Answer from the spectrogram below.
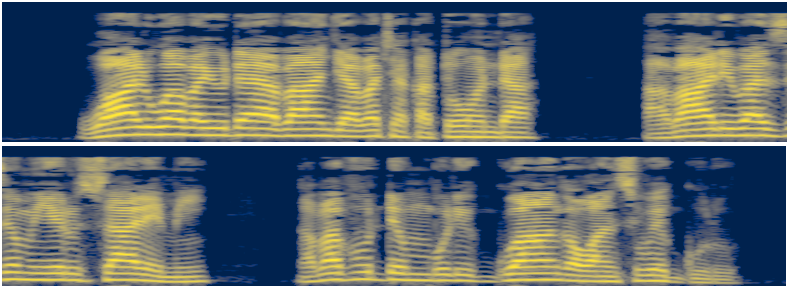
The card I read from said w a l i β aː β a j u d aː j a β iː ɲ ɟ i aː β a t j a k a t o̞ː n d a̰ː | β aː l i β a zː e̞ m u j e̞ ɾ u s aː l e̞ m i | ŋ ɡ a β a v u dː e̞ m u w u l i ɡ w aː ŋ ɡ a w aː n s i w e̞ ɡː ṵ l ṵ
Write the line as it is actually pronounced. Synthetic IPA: w a l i w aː β a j u d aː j a β aː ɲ ɟ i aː β a t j a k a t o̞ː n d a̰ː | β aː l i β a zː e̞ m u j e̞ ɾ u s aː l e̞ m i | ŋ ɡ a β a v u dː e̞ m u β u l i ɡ w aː ŋ ɡ a w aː n s i w e̞ ɡː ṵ l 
